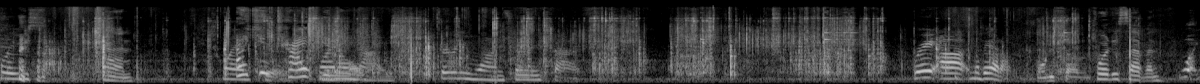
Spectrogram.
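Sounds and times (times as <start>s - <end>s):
domino tiles clicking on a table: 2.1s - 11.4s.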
